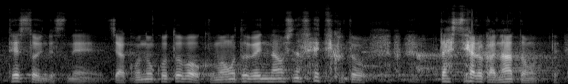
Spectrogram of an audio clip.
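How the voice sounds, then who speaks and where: A male pastor gives a sermon, first reading scripture in a measured way and then musing informally with frequent fillers. His voice is very bright and forward. A long reverb trails after each phrase. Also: mid-range voice.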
